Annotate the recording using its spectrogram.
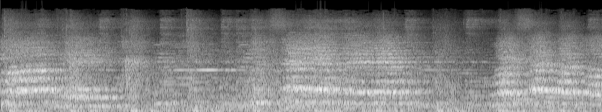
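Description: A children's choir singing a song in sustained phrases, with a brief dip in level just before a new phrase about five seconds in.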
